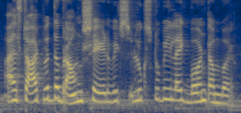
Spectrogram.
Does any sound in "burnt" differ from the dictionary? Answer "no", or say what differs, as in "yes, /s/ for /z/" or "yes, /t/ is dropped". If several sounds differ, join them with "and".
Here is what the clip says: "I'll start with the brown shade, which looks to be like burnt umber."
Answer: no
